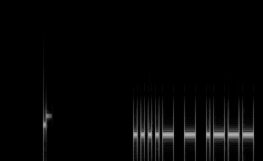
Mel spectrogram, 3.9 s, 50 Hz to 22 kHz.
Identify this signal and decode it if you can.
Morse code, heard as a keyed tone, about 22 wpm, 700 Hz. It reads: 4TJ
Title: Three Challenging Letter-Number Combinations 22wpm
